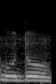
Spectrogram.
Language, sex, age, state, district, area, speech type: Hindi, female, 18-30, Uttar Pradesh, Chandauli, rural, read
